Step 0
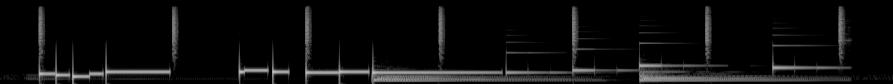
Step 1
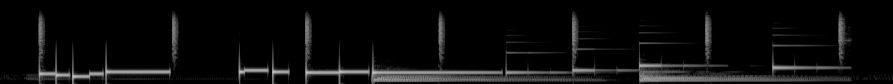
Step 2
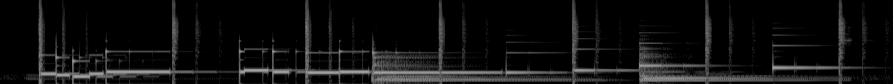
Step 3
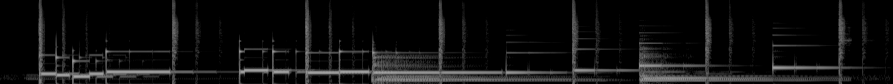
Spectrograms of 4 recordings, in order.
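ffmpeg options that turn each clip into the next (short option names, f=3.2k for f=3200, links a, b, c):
-af "lowpass=f=7.7k:w=0.5412,lowpass=f=7.7k:w=1.3066"
-af "aeval=exprs='0.473*(cos(1*acos(clip(val(0)/0.473,-1,1)))-cos(1*PI/2))+0.106*(cos(2*acos(clip(val(0)/0.473,-1,1)))-cos(2*PI/2))+0.211*(cos(7*acos(clip(val(0)/0.473,-1,1)))-cos(7*PI/2))+0.00473*(cos(8*acos(clip(val(0)/0.473,-1,1)))-cos(8*PI/2))':c=same,aecho=1:1:232|464|696:0.158|0.0586|0.0217,volume=-7dB"
-af "equalizer=f=730:t=o:w=0.26:g=-2.5"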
